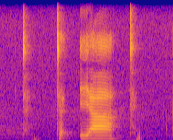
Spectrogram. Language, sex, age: Northern Sotho, male, 25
